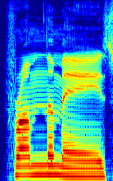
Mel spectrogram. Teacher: They'll be calling 911 from the maze, and here that M is going to kill that TH, and what we have is we get this from the M kills the TH, it actually converts to an N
